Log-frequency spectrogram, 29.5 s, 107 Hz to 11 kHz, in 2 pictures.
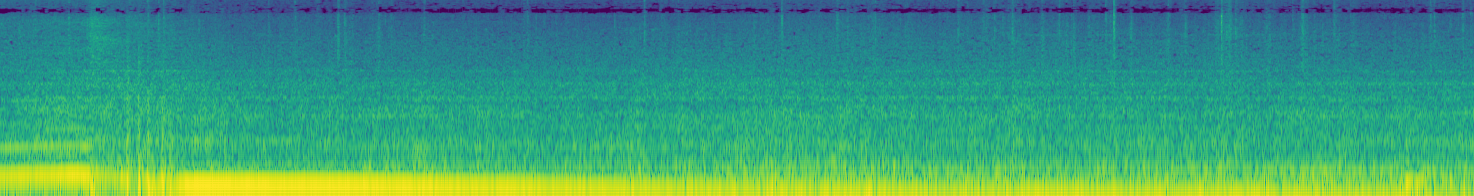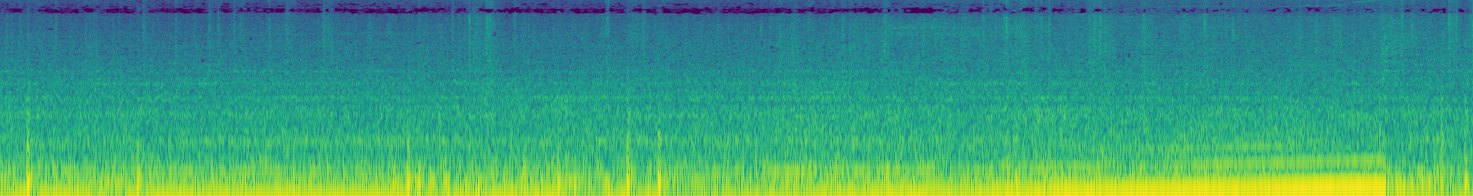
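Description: VW Polo GTI's 1.8-litre turbocharged four-cylinder engine, fitted with a 67 mm exhaust and downpipe, heard from inside the cabin while driving. The engine note climbs and drops about a second in as a gear is changed, then holds a steady cruising drone that sinks slowly, climbs again over the last few seconds and drops at the very end with another shift.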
